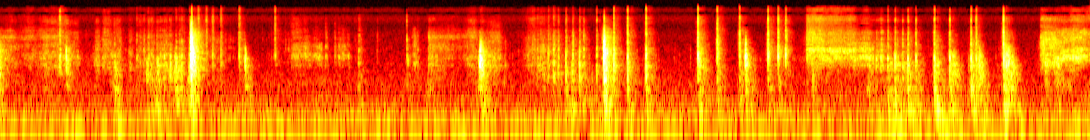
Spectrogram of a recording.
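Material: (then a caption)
Paper. Fingertips lift and turn the paper pages of an open paperback book, making a series of quiet, crisp flips and soft rustles. The sharp, bright paper snaps come at an uneven pace, with softer sliding whispers of paper between them.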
